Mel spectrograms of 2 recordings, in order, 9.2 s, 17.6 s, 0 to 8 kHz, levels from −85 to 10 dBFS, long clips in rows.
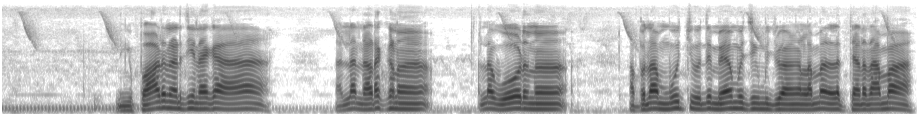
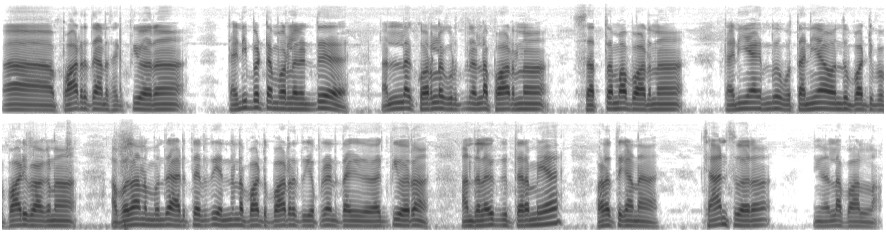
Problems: background sounds at intervals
